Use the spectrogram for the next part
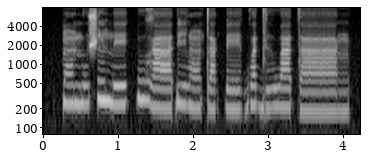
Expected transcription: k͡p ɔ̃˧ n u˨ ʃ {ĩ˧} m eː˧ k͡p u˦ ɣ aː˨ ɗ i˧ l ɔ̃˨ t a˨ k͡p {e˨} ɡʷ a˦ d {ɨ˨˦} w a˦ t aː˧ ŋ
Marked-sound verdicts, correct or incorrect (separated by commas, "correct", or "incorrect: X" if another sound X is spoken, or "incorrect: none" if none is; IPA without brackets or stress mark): incorrect: ĩ˦, incorrect: eː˨, correct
